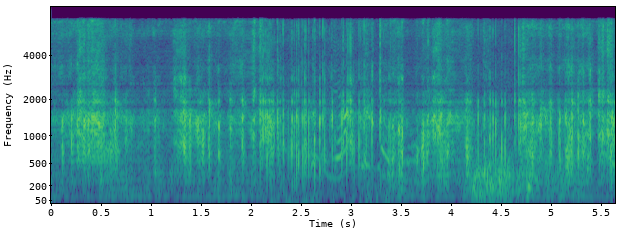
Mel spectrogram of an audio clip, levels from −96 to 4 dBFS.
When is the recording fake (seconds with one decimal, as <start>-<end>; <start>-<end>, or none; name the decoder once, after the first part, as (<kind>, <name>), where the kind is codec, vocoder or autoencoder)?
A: 0.0-2.1 (vocoder, HiFi-GAN); 3.4-4.2; 4.7-5.6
